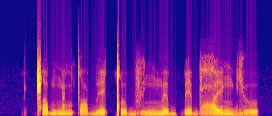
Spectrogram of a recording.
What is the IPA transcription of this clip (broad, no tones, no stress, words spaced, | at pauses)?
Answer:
ǁɒbŋɛŋtˤɤ bɛǃobvɪŋ məbɓɛb ʕɛŋbʲo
